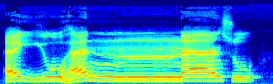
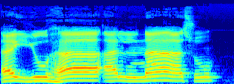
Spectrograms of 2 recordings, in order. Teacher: Alif mad, you skip the lamu ta'rif. You directly join ha, ayyuha, to nun mushadda. · Shown in: first take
